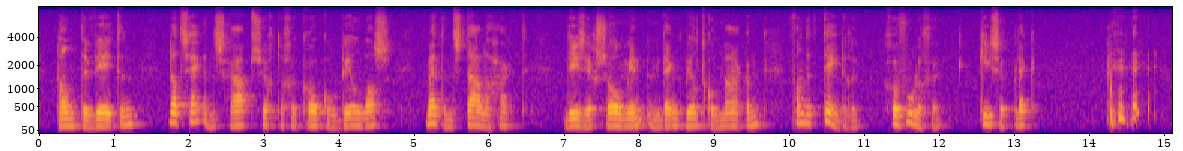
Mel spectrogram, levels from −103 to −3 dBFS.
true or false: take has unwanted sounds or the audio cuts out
true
